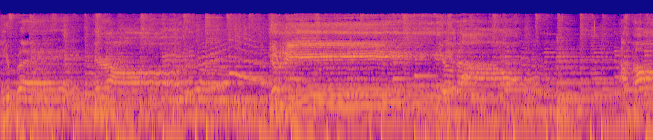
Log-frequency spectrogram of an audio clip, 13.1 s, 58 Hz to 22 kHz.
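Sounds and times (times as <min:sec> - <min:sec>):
band playing: 0:00.0 - 0:13.0
person singing long gliding notes: 0:05.4 - 0:11.1.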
